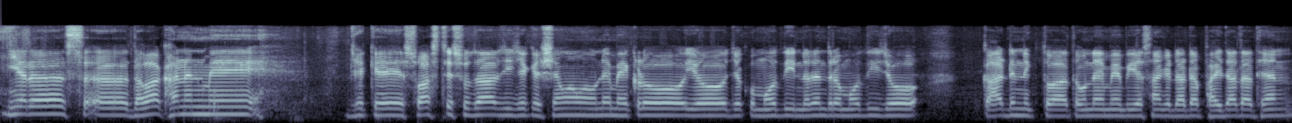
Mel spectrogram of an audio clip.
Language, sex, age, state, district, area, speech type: Sindhi, male, 30-45, Gujarat, Junagadh, rural, spontaneous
